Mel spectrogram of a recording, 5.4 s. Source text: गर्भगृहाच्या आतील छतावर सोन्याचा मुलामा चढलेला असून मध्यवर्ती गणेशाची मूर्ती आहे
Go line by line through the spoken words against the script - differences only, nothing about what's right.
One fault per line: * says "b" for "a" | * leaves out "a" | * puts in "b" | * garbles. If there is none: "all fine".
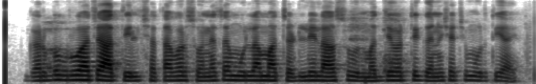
all fine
